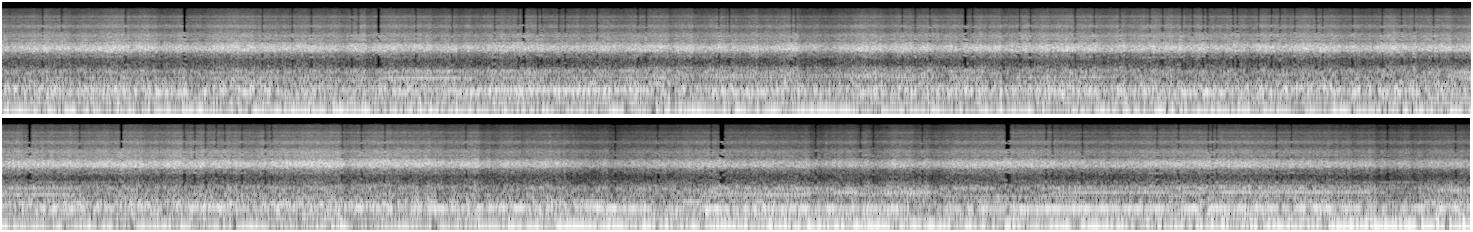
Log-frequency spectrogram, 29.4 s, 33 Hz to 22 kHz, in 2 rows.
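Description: BMW 2002's four-cylinder engine under load on a track lap, its note shifting up and down several times as the driver accelerates and lifts for corners, under a steady rush of wind noise on the exterior camera's microphone.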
